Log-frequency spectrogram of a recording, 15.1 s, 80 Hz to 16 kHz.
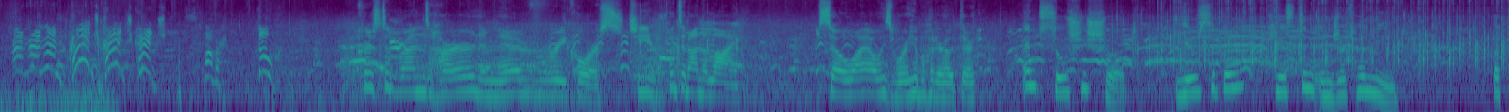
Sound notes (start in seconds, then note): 11.0 crowd applauds and cheers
